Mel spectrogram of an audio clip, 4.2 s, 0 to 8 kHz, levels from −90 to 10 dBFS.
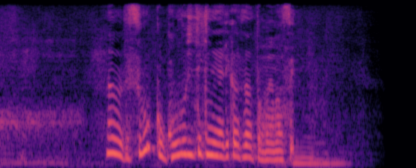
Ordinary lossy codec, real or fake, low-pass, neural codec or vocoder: none; fake; 7.2 kHz; vocoder, 44.1 kHz, 128 mel bands, Pupu-Vocoder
